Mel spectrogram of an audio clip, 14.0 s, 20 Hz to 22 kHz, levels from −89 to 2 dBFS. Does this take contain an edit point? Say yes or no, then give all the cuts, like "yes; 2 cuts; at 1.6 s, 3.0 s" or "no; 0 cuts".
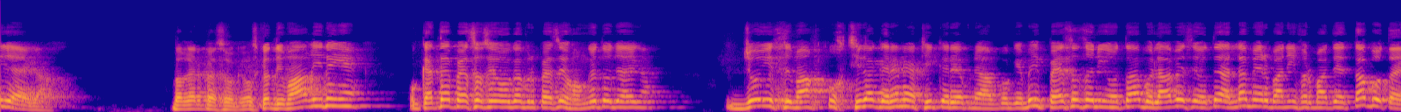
no; 0 cuts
